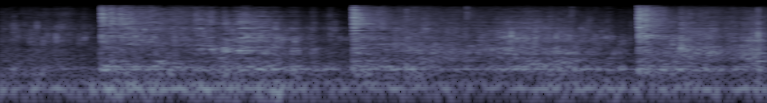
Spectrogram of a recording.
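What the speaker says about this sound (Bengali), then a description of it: "তো এইভাবে আমি বেশ খানিকক্ষণ ধরেই কিন্তু কষাবো মাংসটা" Mutton is stir-fried in its own rendered fat in a pan, with three loud scraping strokes of a spatula across the metal, each followed by a fading sizzle and clatter.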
